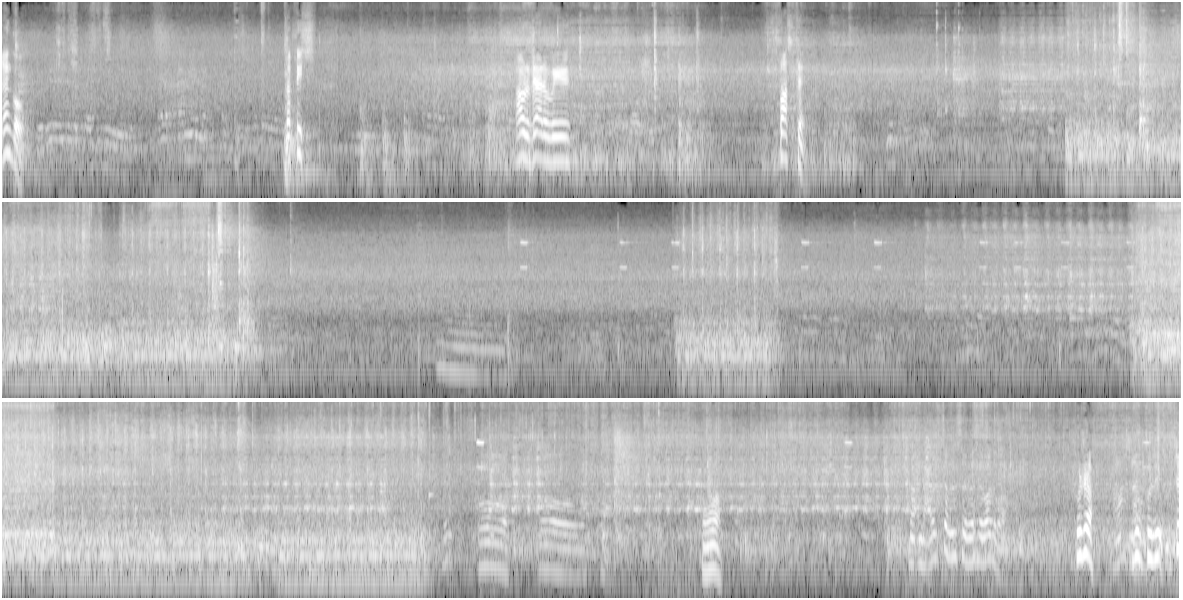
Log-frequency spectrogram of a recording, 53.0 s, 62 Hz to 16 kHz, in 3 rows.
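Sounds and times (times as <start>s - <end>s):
machine rattling: 14.9s - 21.6s, 27.8s - 29.4s, 32.7s - 53.0s.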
